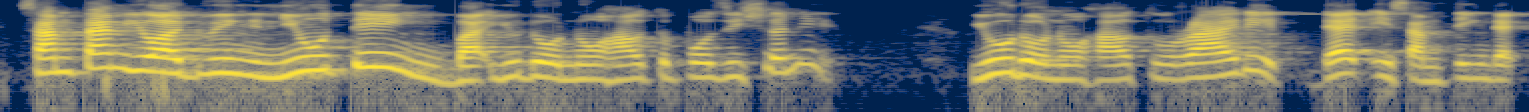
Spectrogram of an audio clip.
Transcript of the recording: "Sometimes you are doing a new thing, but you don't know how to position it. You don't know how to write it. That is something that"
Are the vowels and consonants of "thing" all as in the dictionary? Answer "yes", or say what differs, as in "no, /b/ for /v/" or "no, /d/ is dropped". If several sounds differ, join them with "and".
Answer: no, /t/ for /θ/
